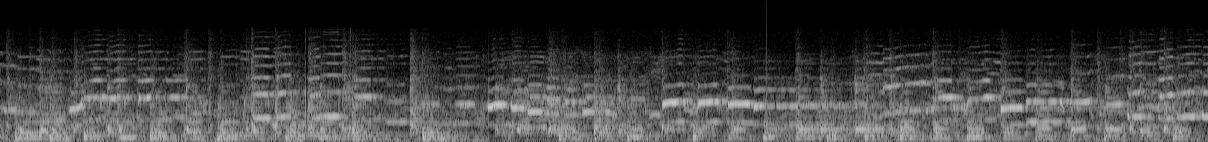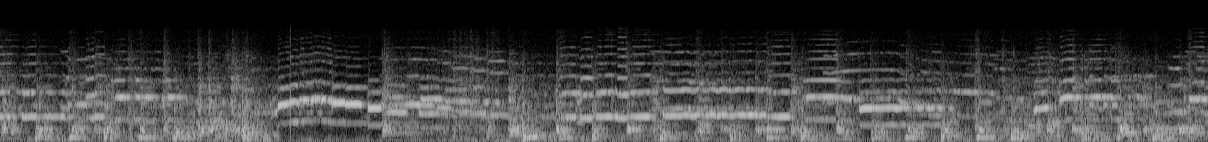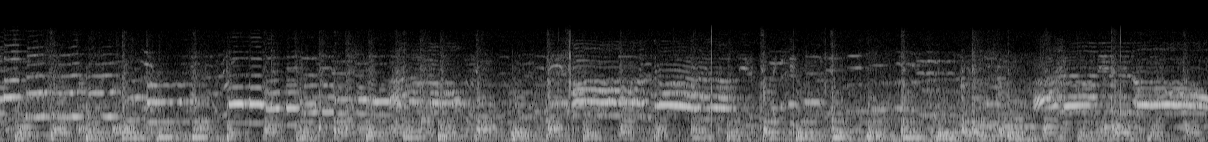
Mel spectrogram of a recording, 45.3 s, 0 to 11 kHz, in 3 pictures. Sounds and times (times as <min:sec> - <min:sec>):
Blues: 0:00.0 - 0:45.3.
